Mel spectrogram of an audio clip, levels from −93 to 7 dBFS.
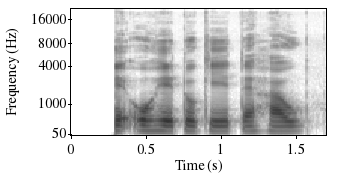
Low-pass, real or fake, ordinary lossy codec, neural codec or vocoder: none; real; none; none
